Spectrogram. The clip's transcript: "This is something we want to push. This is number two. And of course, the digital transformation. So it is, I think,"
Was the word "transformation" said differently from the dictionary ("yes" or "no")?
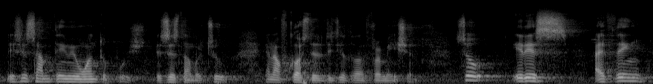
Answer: yes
